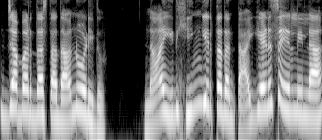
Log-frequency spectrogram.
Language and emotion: Kannada, surprised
